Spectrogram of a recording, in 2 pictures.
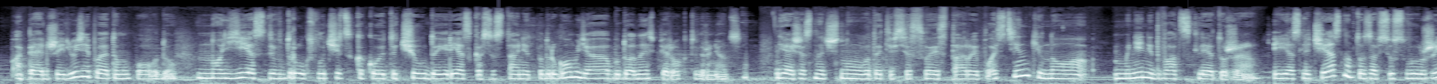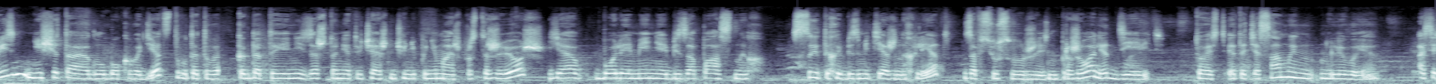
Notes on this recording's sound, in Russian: Записаться тоже в баре. И все это под звуки живущего своей жизнью бара.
